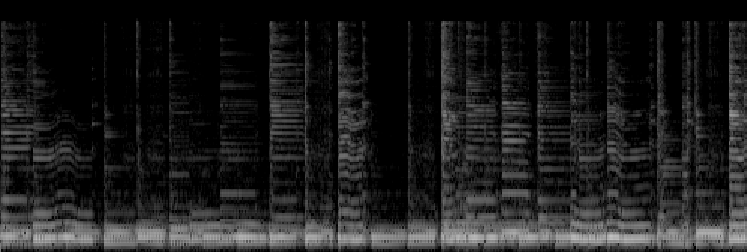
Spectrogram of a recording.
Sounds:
strum, music, plucked string instrument, guitar, musical instrument

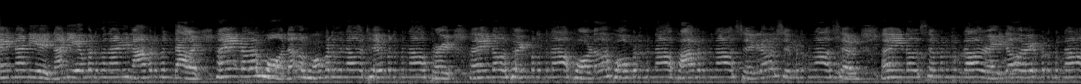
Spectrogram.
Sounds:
speech

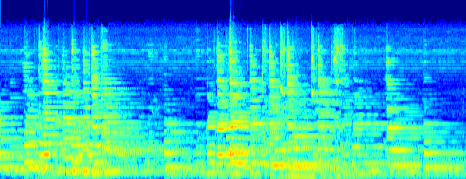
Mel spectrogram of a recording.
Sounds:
plucked string instrument, strum, music, musical instrument, guitar, acoustic guitar

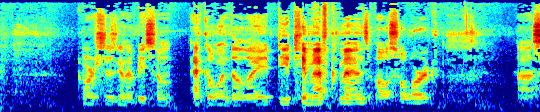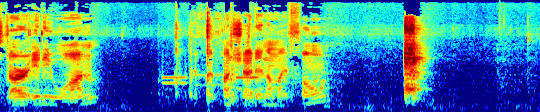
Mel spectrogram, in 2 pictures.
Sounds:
telephone

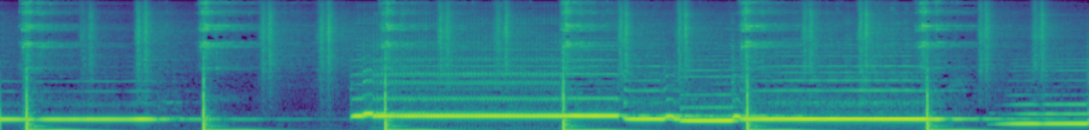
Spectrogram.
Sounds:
music

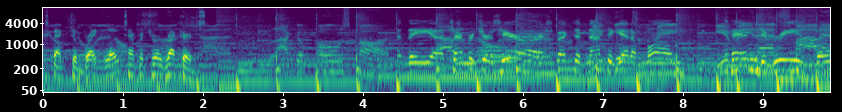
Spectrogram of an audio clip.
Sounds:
music, speech

